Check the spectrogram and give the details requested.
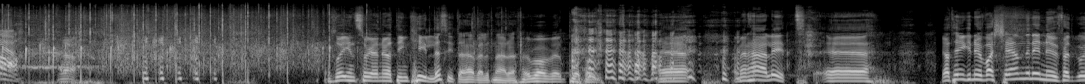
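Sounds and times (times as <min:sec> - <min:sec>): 
applause: 0:00.0 - 0:04.2
speech: 0:00.6 - 0:02.6, 0:03.2 - 0:10.8
laughter: 0:01.2 - 0:02.6, 0:05.7 - 0:09.3.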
